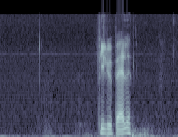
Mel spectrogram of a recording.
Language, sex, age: Danish, male, 25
